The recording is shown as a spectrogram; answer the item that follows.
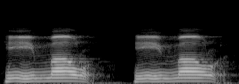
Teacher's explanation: Ra ni dibaca tebal. Jangan baca himar, mar. Tak betul. Yang betulnya himar, himar.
